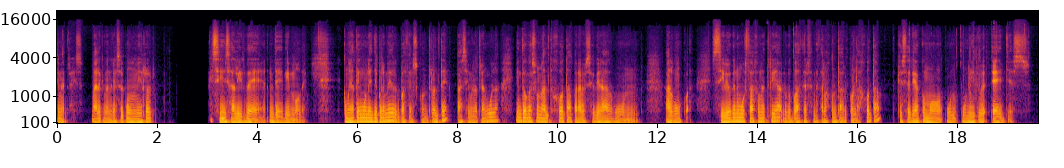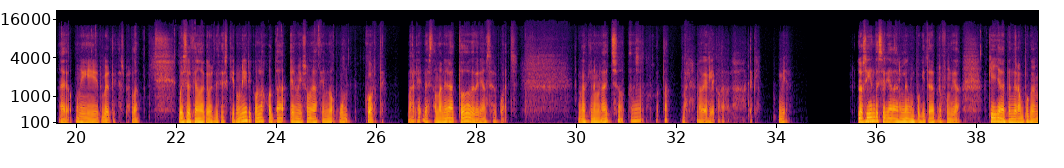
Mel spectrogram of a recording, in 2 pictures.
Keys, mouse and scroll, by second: 12.6 ctrl+z, 13.9 right click, 14.8 shift+right click, 17.1 right click, 18.1 shift+right click, 18.7 right click, 19.4 shift+right click, 20.4 right click, 21.2 shift+right click, 22.1 right click, 22.8 shift+right click, 24.1 right click, 24.8 shift+right click, 27.4-28.0 scroll up 1, 28.2 scroll down 1, 30.1 scroll up 5, 30.5-31.5 scroll down 1, 31.5-32.1 scroll down 1, 32.6 scroll down 4, 32.7 scroll up 1, 33.5 middle click, 34.3 Tab, 38.1 click.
